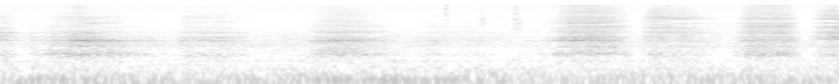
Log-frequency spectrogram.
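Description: A frightened man breathing heavily close to the microphone: about three audible breaths, over a low steady hum.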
